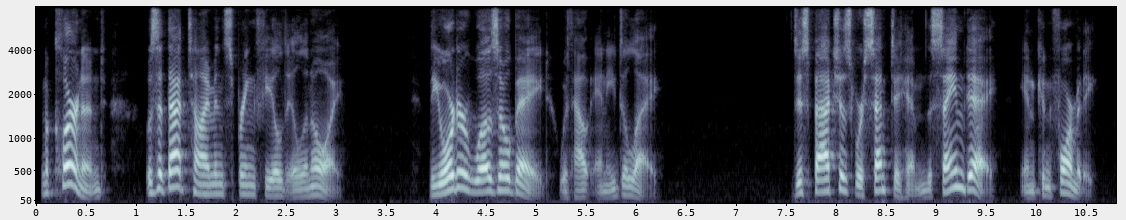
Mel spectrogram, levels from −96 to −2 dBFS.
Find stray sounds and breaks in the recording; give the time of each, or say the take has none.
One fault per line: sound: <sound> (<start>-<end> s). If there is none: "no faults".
no faults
